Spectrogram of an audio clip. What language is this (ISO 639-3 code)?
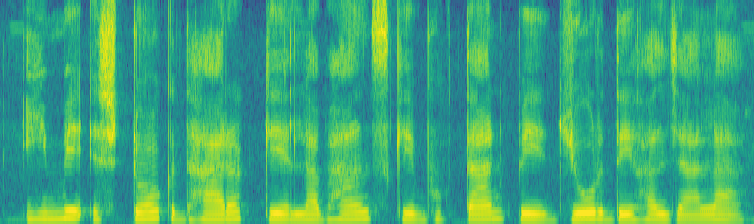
bho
